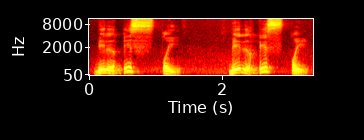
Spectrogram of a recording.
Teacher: Suara yang tajam karena mengalir dari celah yang sempit. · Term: safir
